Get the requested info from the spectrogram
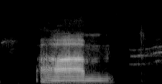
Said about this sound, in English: That is Jake's cat making a guest appearance, obviously fired up about these Porthole mesh jerseys.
